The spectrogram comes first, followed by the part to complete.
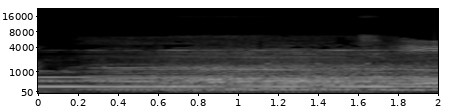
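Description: A low chanting chorus of voices comes in about a third of a second in, over a steady held tone in the music score.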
